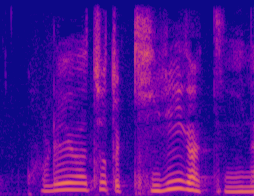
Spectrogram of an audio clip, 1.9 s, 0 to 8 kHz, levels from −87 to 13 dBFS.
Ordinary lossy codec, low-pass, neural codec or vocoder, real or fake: none; none; none; real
